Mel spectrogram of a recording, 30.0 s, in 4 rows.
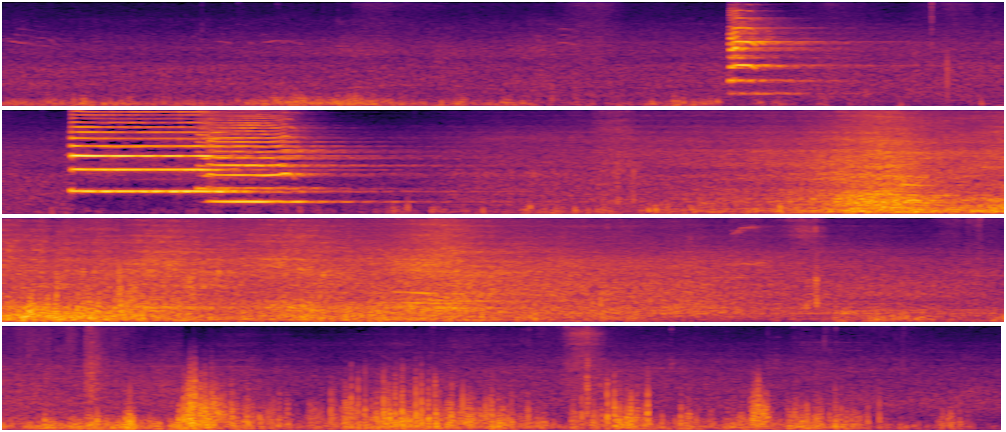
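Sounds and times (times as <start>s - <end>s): two-tone train horn: 5.4s - 6.4s, 8.0s - 10.9s
train wheels rumbling on rails: 10.6s - 29.0s.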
